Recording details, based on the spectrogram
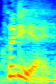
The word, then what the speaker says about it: Hoodia: Hoodia, yeah.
